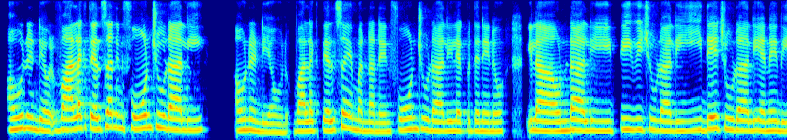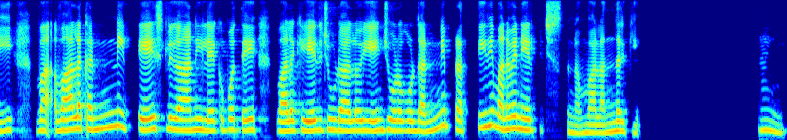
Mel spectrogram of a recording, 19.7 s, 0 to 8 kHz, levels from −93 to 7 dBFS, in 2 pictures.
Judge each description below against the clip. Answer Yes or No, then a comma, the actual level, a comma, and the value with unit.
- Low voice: No, high, 220 Hz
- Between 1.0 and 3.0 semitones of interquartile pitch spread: Yes, narrow, 2.5 semitones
